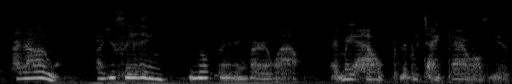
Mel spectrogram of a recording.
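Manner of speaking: a gentle oil spirit whispering softly; whispery Monarda voice. Acted. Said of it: "And then she goes".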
